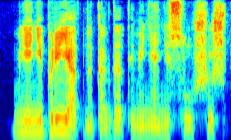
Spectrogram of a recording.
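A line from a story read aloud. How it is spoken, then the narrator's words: Grumbling. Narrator (Russian): проворчала Черри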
